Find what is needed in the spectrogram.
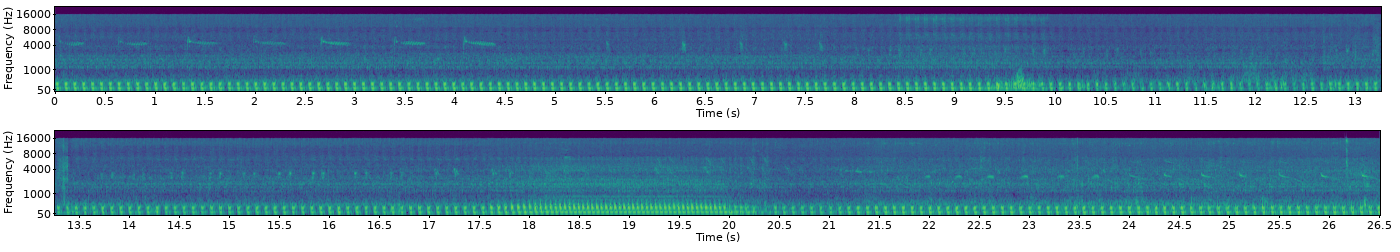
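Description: An engine running steadily with an even low pulse, briefly louder about two-thirds of the way through. A bird chirps a quick series of short notes at the start and again near the end.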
